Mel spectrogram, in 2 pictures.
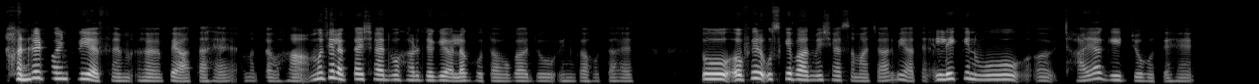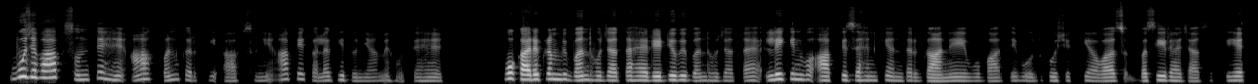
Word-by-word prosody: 100.3 260 +1 +4
F 180 -2 +3
am 165 -1 -7
a, 170 -1 -6
पे 185 - -1
आता 155 +1 -4
है, 155 -1 -11 0.2
मतलब 165 -1 -13
हाँ, 165 - -4
मुझे 275 +7 +2
लगता 250 -1 +3
है - - +6
शायद 225 -3 0
वो 220 - -2
हर 200 0 -3
जगह 190 0 0
अलग 175 +1 -1
होता 165 -1 -11
होगा 160 +1 -7
जो 165 0 -12
इनका 160 0 -14
होता 160 +1 -17
है। 155 -1 -13 0.7
तो 245 -1 +8
अ, - - +5
फिर 275 +6 +3
उसके 245 +2 +2
बाद 220 -3 +4
में 205 - -4
शायद 205 -1 -8
समाचार 170 -2 -10
भी 225 - -6
आते 160 - -9
हैं, - - -21
लेकिन 255 +3 +2
वो 220 0 +1
अ, 175 -3 -13
छाया 200 +10 -3
गीत 200 -2 -2
जो 170 -1 -6
होते 155 -2 -14
हैं, 155 0 -13 0.8
वो 365 +8 +7
जब 335 -3 +3
आप 320 +1 +7
सुनते 225 +5 -5
हैं 210 -6 -4
आँख 250 0 -2
बंद 205 +5 -7
करके 190 -3 -14
आप 165 +1 -12
सुनिए, 175 0 -17
आप 245 +2 -6
एक 245 -6 -7
अलग 180 +2 -9
ही 210 - -5
दुनिया 165 0 -15
में 185 +1 -15
होते 170 0 -21
हैं। 170 0 -9 0.6
वो 270 - +8
कार्यक्रम 230 +1 +7
भी 235 - -1
बंद 200 0 +1
हो 195 - -4
जाता 190 0 -1
है, 190 -1 +1
रेडियो 185 +2 +3
भी 205 0 0
बंद 175 -1 -9
हो 175 - -10
जाता 175 0 -10
है 185 -1 -7
लेकिन 240 +3 +3
वो 220 - -5
आपके 190 +1 -1
ज़हन 190 -1 -5
के 195 +2 -10
अंदर 180 -1 -8
गाने, 160 +2 -1
वो 170 0 -14
बातें, 160 +3 -10
वो 180 -1 -14
उद्घोषक 175 +1 -12
की 185 - -10
आवाज़ 165 0 -4 0.2
बसी 170 +4 -1
रह 180 -2 -5
जा 155 -2 -9
सकती 170 +4 -16
है, 190 - -1
185 Hz, 215 wpm, -25 LUFS, 170-225 Hz, 0.8 s, तो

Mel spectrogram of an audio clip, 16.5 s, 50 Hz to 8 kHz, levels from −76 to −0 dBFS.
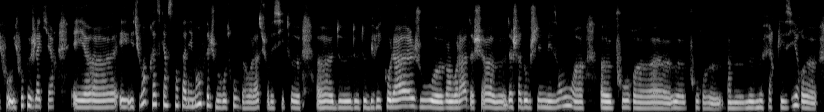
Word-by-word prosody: il - - -10
faut 340 -2 +3
il - - -4
faut 220 - -4
que 225 0 +2
je 200 -1 -4
l'acquière. 195 -1 -5 0.3
Et 180 0 +4
heu, 175 +1 +2
et 185 -1 +1
et - - -3
tu 215 - -7
vois, 310 +4 0
presque 260 0 -1
instantanément, 225 -2 0
en - - +4
fait, 240 -5 -1
je 220 -4 -6
me 175 - 0
retrouve, 175 +5 -4
bah, 160 - -6
voilà, 155 +2 -2
sur 180 - -7
des 160 - -3
sites, 165 +3 -8
heu 165 -2 +2 0.3
heu, 165 +1 +3
de 170 +1 +2
de 170 0 -2
de 180 - +1
bricolage 185 +3 +2
ou, 180 -1 +4
heu, 160 -1 +5
ben 170 -1 +4
voilà, 165 +5 +2
d'achat, 165 -2 -1
heu 160 0 +1
d'achat 180 +1 0
d'objets 180 +1 -1
de 180 - -1
maison, 180 +4 -1
heu 165 0 0 0.4
heu, 165 -1 +5
pour, 175 -2 -1
heu 155 0 -1
pour, 165 -3 -7
heu 135 -3 -3
enfin 155 - 0
me 155 0 -1
me 165 +1 +2
me 170 +1 -1
faire 180 +2 -11
plaisir, 175 +5 -1
heu 150 -3 +1
175 Hz, 195 wpm, -23 LUFS, 165-190 Hz, 0.4 s, heu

